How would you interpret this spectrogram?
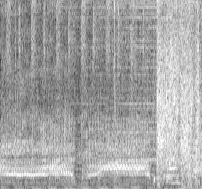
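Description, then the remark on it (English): A steady droning tone hangs in the background, then a sudden loud, wet smash bursts in near the end as a film creature effect slams into something and turns into mush. “The effect of them smashing into something and just turning into mush.”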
